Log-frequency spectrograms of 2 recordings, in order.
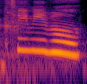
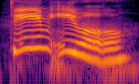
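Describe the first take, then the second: First: It is said flatly, without conviction. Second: It is said forcefully, with real conviction.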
